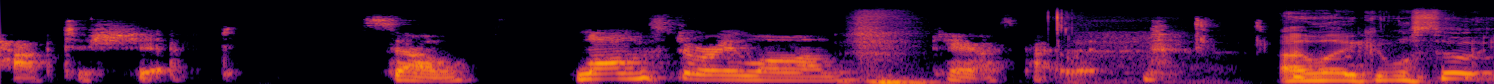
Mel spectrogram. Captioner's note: laughing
